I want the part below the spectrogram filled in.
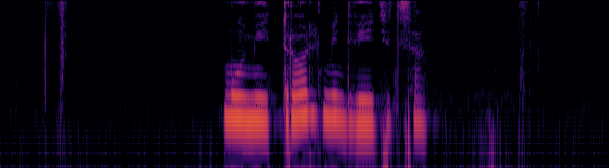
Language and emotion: Russian, neutral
